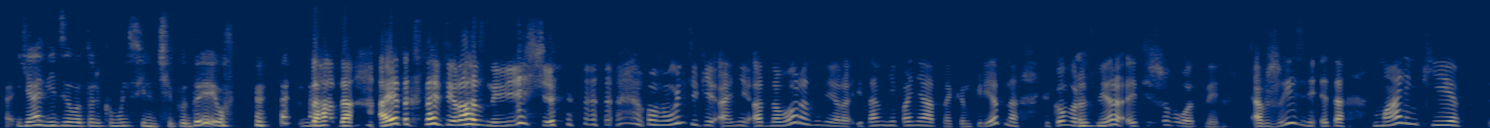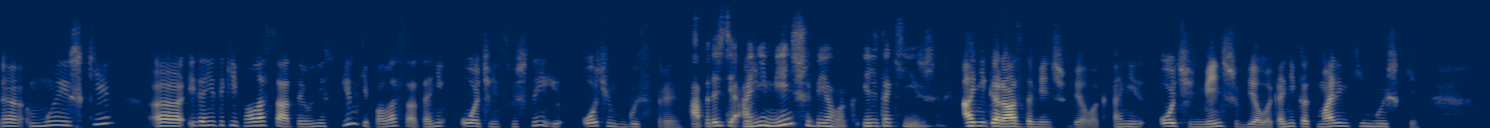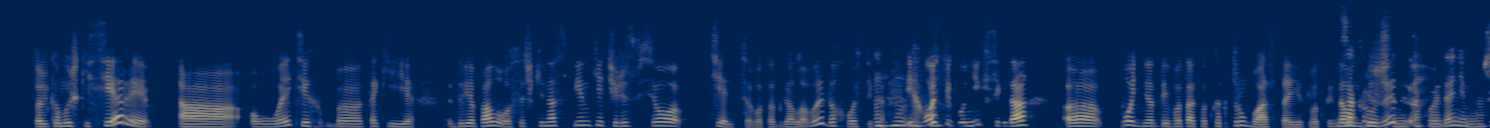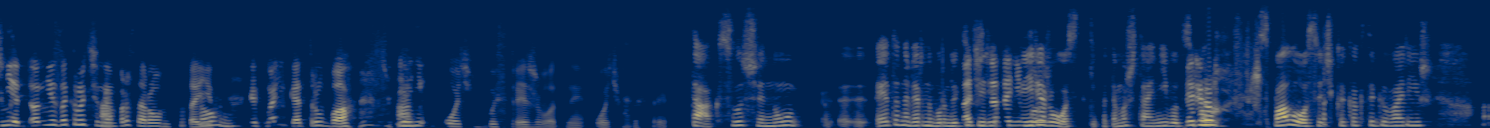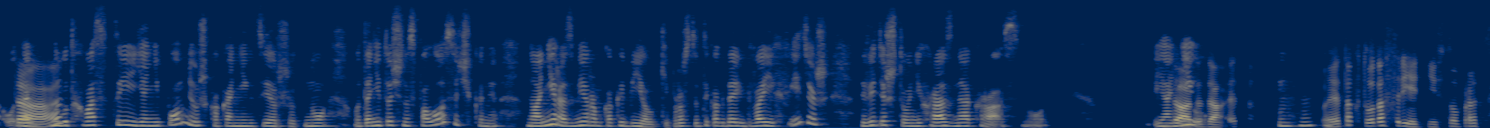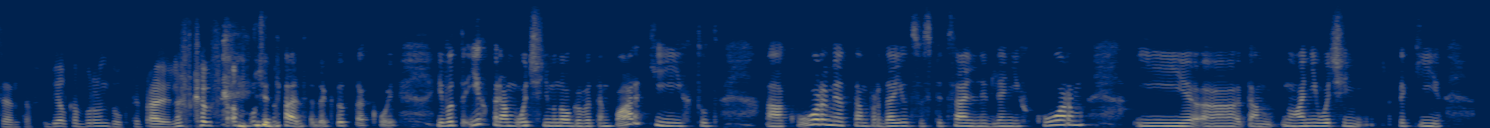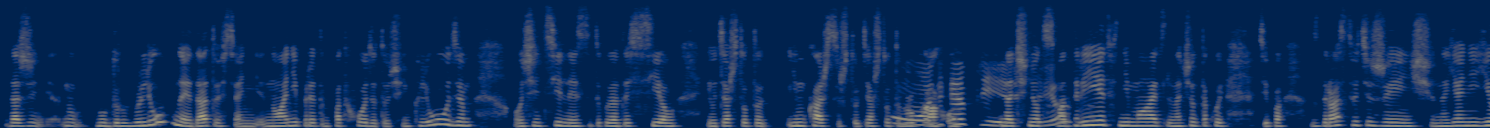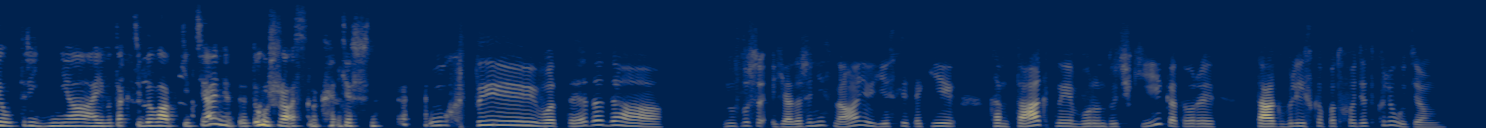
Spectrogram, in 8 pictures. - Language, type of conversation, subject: Russian, podcast, Как природа влияет на ваше настроение после тяжёлого дня?
- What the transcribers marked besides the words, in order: laugh; other background noise; tapping; laugh; chuckle; laugh; laugh; chuckle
